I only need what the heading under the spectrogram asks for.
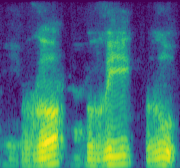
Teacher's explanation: Ghain ini ada di ujung tenggorokan.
